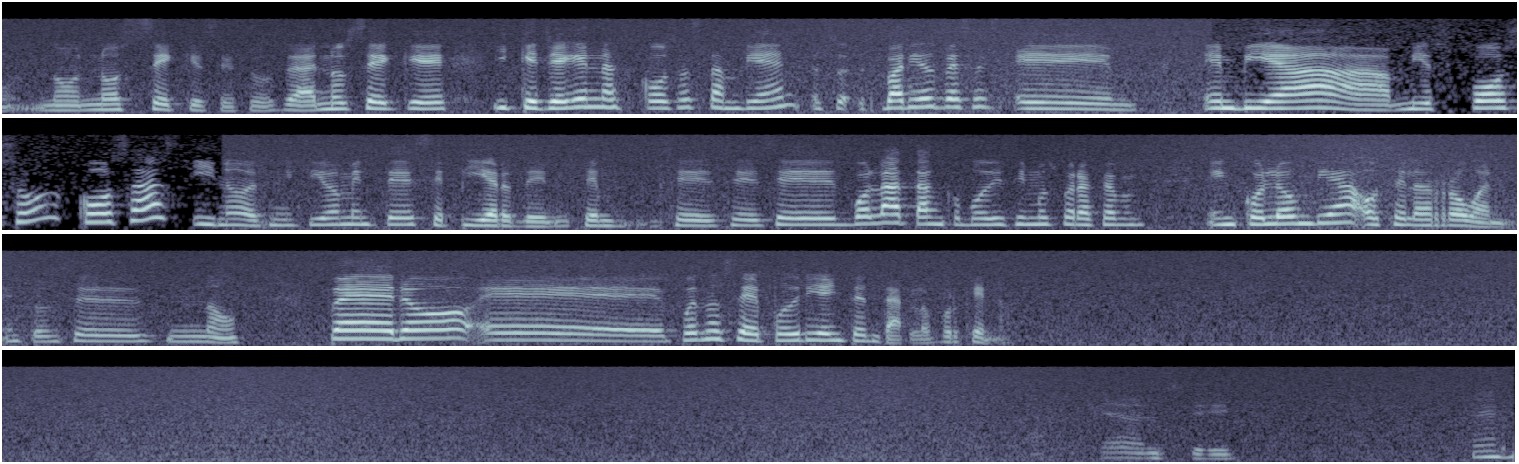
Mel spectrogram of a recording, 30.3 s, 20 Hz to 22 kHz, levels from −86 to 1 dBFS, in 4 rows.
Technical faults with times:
6.06-8.69 overdone noise removal

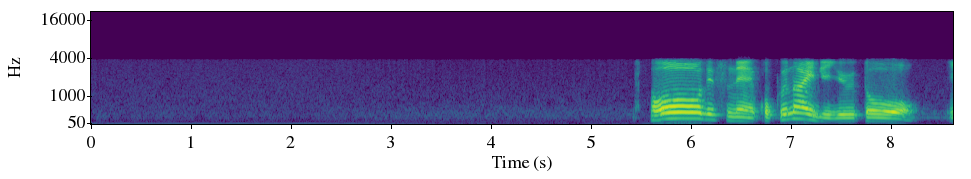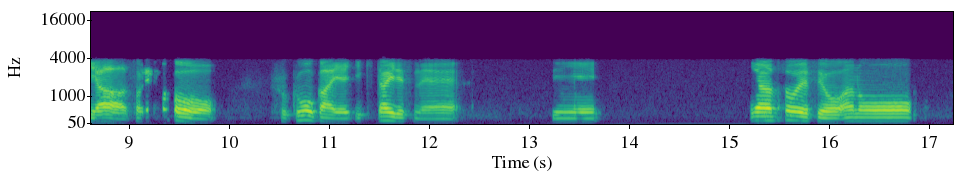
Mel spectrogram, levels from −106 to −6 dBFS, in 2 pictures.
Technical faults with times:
none

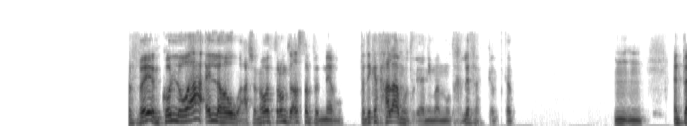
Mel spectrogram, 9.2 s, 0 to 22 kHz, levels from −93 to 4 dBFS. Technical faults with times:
0.00-1.72 cut-off start

